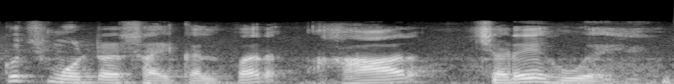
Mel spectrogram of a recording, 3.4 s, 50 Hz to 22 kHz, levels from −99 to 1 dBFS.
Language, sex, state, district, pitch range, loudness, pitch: Hindi, male, Madhya Pradesh, Dhar, 105-155 Hz, -17 LUFS, 120 Hz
